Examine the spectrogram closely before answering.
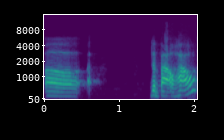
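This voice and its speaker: Very slow speech from a woman with an American accent. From US South, Kentucky. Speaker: artist. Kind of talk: interview.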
